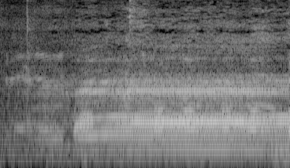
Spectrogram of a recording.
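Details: Dairy cow bought by a Comilla farmer at Raniganj cattle market, Ghoraghat upazila; a steady, drawn-out harmonic moo holds level for about a second and a half over market noise.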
